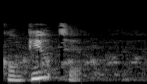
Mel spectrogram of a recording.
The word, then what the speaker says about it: computer: en escuchar ya entonces ya sabemos que tiene tildada la segunda sílaba computer y ahí vamos a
